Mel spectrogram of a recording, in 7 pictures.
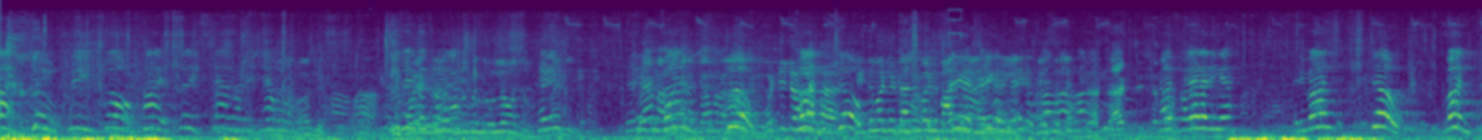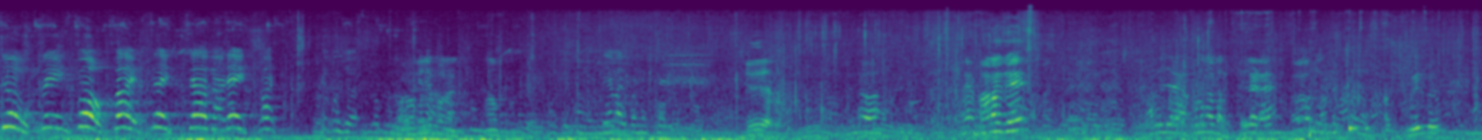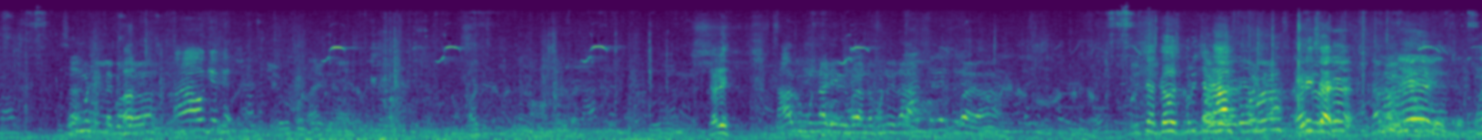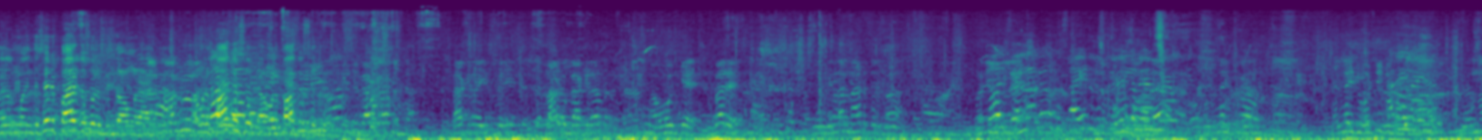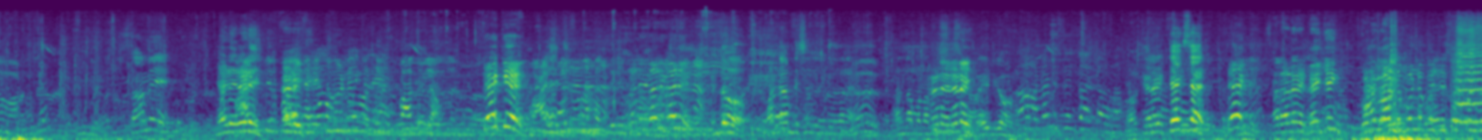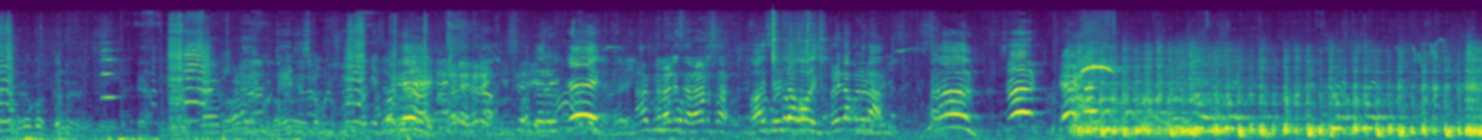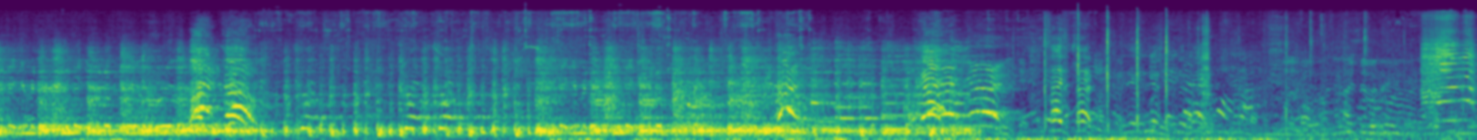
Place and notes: India, Karnataka, Hampi, Kollywood, filming, cinema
